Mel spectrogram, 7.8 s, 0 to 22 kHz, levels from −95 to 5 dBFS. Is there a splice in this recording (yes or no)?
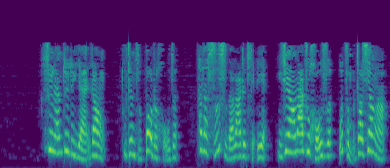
yes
